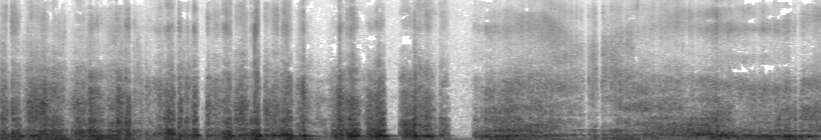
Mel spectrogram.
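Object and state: Foam microphone windscreen being scratched.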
